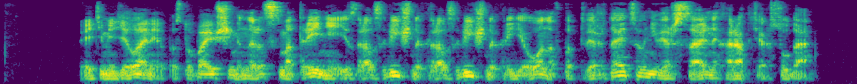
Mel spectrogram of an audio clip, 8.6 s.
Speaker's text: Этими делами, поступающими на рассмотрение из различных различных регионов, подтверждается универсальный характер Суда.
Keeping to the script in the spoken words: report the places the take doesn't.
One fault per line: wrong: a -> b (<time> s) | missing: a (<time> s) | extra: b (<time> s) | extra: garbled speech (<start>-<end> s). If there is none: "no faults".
no faults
